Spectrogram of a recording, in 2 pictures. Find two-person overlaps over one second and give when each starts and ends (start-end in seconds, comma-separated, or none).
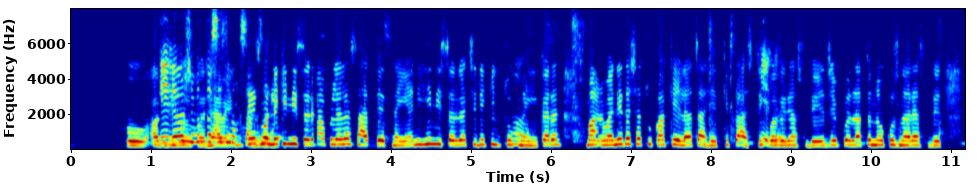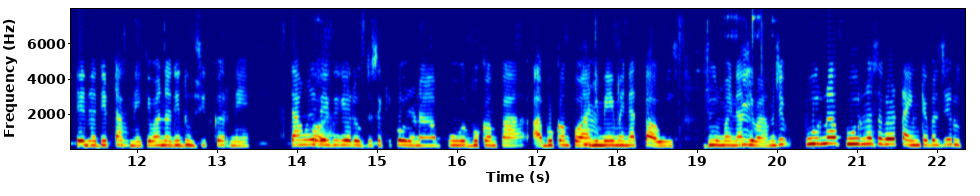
1.1-2.6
